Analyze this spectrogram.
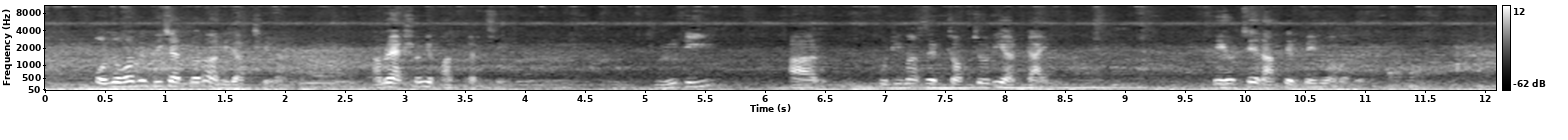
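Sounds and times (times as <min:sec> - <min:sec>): crickets chirping: 0:00.0 - 0:12.0
person talking: 0:09.8 - 0:11.1.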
